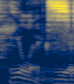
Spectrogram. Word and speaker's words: Halyx: H-A-L-Y-X. Helix. Yeah. Okay. Yeah, they were at Tomorrowland in Disneyland. – Yep. H-A-L-Y-X.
